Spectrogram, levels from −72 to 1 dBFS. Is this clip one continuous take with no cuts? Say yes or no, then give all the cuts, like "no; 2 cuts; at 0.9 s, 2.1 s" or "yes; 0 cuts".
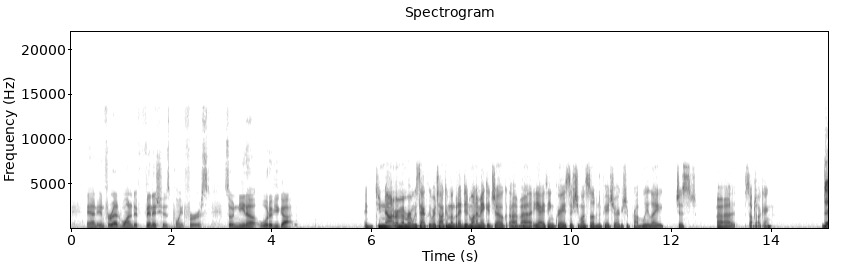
yes; 0 cuts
